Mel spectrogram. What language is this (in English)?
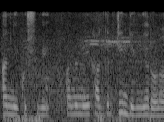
Dogri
